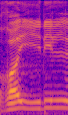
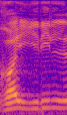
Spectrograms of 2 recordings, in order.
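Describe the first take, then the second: Both takes have the same delivery.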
